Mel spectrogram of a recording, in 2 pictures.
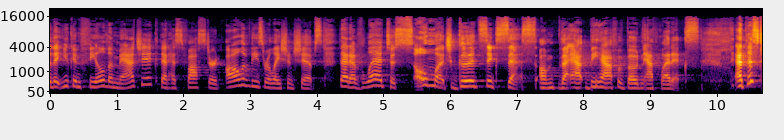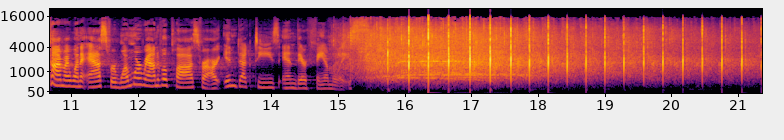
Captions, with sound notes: so that you can feel the magic that has fostered all of these relationships that have led to so much good success on the behalf of Bowdoin Athletics. At this time I wanna ask for one more round of applause for our inductees and their families. (audience clapping)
